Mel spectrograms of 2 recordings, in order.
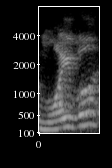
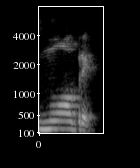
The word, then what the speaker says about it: Moivre: so this is called the de theorem the pronunciation is not MOA it is muav De the some of you would have learned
